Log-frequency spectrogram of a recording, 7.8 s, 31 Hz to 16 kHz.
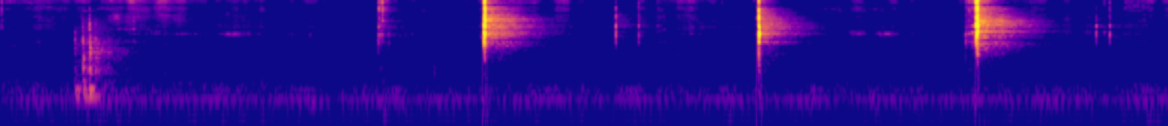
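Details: DPx Gear Hest/F 3.0 Decade titanium frame-lock knife with M390 blade, after disassembly, cleaning and retightening the pivot: three crisp, clean snaps as the blade swings and locks, the earlier grinding gone.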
